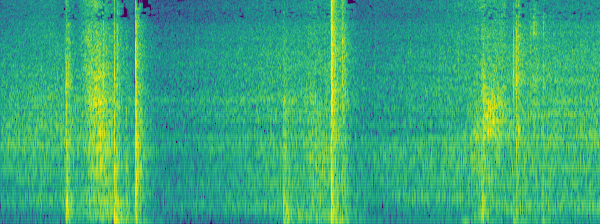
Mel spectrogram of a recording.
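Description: Plastic housing of a small ceramic space heater knocking against a table as it is handled and tipped, a few knocks about a second in and a sharper one about three seconds in. Under it the heater's fan keeps blowing steadily, running on to cool down after the tip-over switch has cut the heat.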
